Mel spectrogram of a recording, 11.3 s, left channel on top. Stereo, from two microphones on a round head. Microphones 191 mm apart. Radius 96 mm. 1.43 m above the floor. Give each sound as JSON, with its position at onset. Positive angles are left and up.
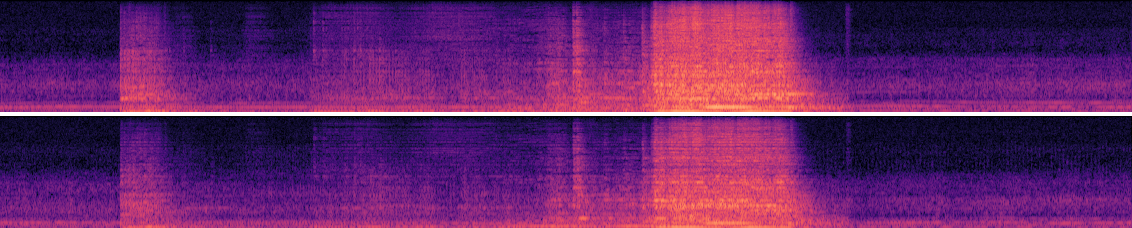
{"t": 1.2, "sound": "a sliding door", "side_deg": 55, "distance_m": 0.9}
